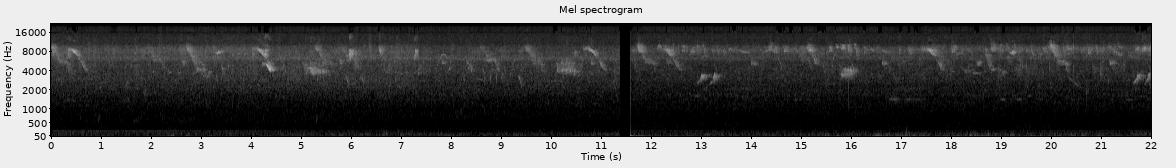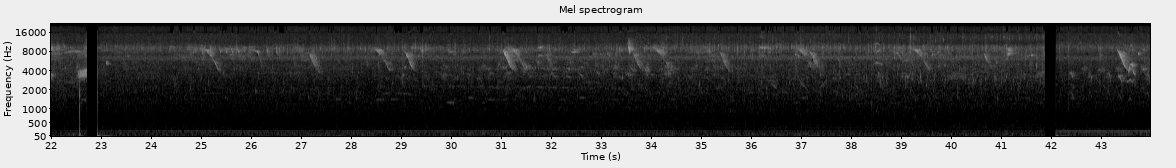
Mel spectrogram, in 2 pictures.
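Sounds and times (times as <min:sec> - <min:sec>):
birds chirping: 0:16.7 - 0:22.7.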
